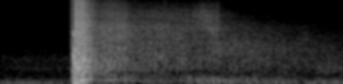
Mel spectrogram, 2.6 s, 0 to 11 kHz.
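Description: A single loud rifle shot from a 30-06 or 300 Win Mag being sighted in at a farm range, a sharp close crack followed by a rolling echo that fades out over two seconds.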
